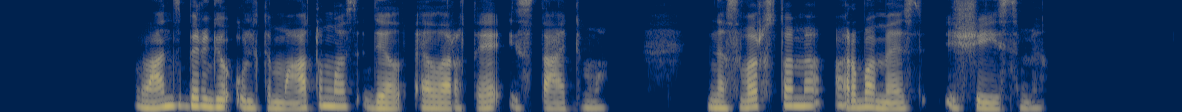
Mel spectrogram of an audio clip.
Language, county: Lithuanian, Alytus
